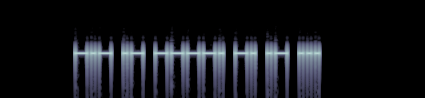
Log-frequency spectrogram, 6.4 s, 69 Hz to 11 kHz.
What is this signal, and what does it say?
Morse code, heard as a keyed tone, about 21 wpm, 700 Hz. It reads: KA9NAS
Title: USA Call Signs - 6 Characters - Repeated 2x - 20wpm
